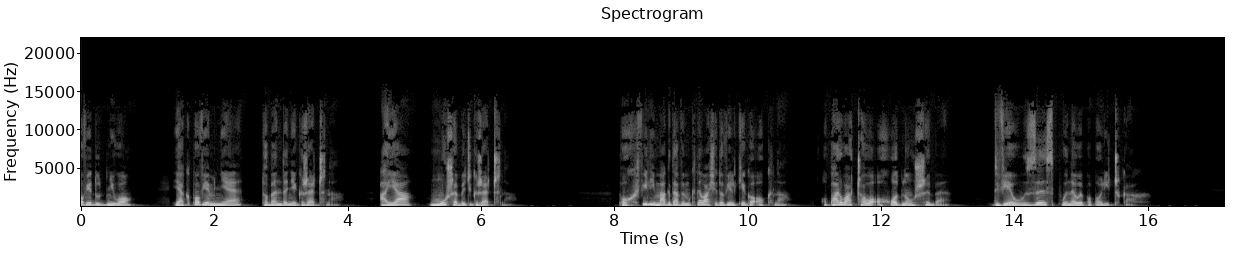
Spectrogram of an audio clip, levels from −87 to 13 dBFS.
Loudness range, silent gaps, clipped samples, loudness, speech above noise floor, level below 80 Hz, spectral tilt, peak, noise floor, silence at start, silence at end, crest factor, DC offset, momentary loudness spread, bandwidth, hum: 3 LU; none; under 0.1%; -17 LUFS; 64 dB; -60 dBFS; -6.5 dB/octave; -2 dBFS; -80 dBFS; 0 s; 1.35 s; 16 dB; under 0.1%; 13 LU; 13 kHz; none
